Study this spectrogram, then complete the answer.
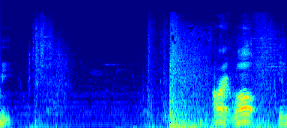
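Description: A game impact sound effect bursts once.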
